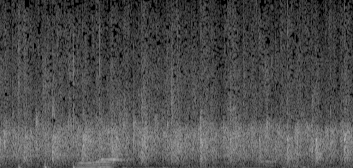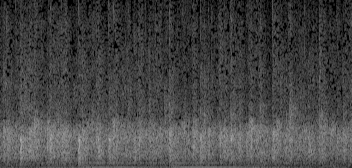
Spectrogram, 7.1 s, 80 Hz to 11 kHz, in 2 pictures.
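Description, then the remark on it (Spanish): Sustained applause from an audience for the program's helpers during a Cadena 100 de cerca special, a dense, steady wash of clapping lasting several seconds, with a brief murmur of voices underneath early on. “En fin, a todos un aplauso porque sin ellos esto no sería igual.”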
